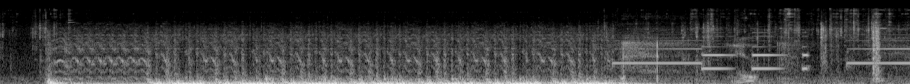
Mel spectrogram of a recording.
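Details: 2003 Ford F350 6.0 diesel at 6 degrees, not plugged in, glow plugs cycled twice; slow, labored cranking about six seconds, no catch, then warning chimes; cold crank no start, owner suspects glow plugs not heating enough.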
